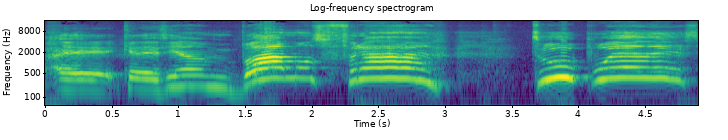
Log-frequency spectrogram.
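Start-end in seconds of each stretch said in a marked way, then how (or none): 1.5-4.9 put-on very slow, raised, rousing cheer, Fran drawn out. Retelling how the townspeople urged a runner on: imitating encouraging cheers. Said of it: "voces de ánimo".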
